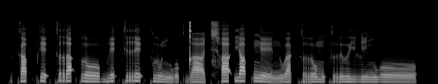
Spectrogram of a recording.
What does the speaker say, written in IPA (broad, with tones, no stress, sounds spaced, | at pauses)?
k a˦˥ p̚ k e˦˥ ʔ k r a˥˩ ʔ p l oː˧ b e˥˩ ʔ k r e˥˩ ʔ k l u˨˩ n w o˨˩ k̚ d aː˨˩ t͡ɕʰ a˦˥ ʔ j a˥˩ p̚ ŋ eː˨˩ n u˧ a̯ k r o˧ m k r ɯː˧ j l i˧ n w oː˧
